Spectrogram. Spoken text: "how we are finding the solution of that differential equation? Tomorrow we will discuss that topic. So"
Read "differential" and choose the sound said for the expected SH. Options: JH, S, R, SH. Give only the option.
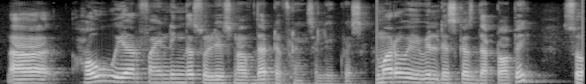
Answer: S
